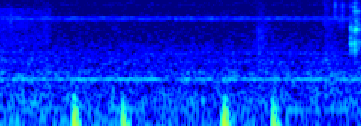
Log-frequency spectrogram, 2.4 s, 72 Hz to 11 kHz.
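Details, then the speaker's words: Normal heart sounds played on a stethoscope auscultation speaker for teaching: regular lub-dub near 60 a minute, sound 1 clearly louder than sound 2, unlike the base recording. "this time sound 1 is bigger than sound 2."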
